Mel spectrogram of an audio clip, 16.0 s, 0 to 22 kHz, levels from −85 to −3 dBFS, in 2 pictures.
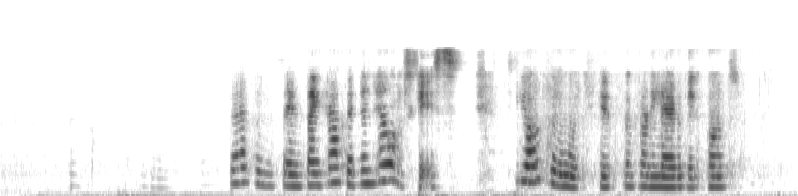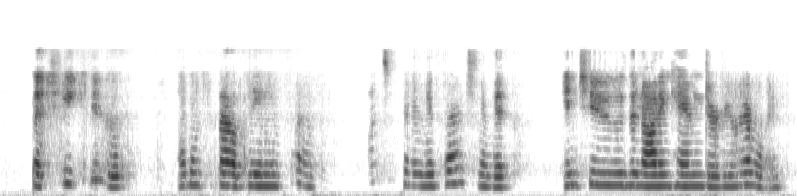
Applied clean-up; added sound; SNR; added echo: neural mask model DeepFilterNet 3.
